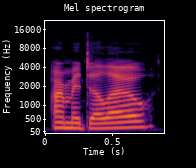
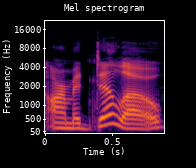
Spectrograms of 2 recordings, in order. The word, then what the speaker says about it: armadillo: these three words tortilla armadillo and Guillotine we pronounced the two L's in tortilla like a y as they are in Spanish yet in armadillo we pronounce them like an L now let's consider Guillotine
